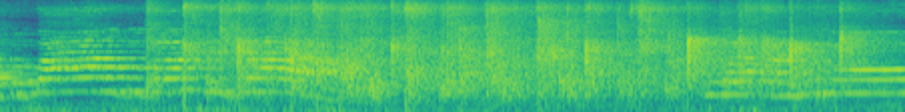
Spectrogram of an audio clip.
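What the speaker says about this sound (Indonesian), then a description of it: "Tepuk tangan untuk kelas kita." A primary school class clapping hands together in a rhythmic patterned series of sharp, close claps, following a brief sung phrase from the children.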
